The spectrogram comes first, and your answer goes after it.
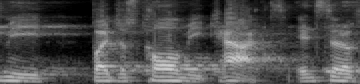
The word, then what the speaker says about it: CAGT: pronounce it as c-a-g-t i would pronounce each letter because i thought it sounded cooler and i thought it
